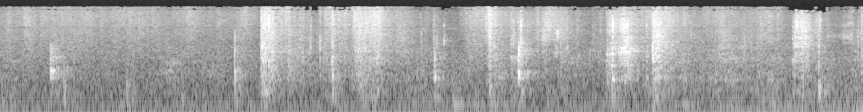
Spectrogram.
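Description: A plastic garbage bag crinkles and rustles in irregular bursts as a table is cleared, with some soft clattering like things being swept off the table. No one speaks.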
